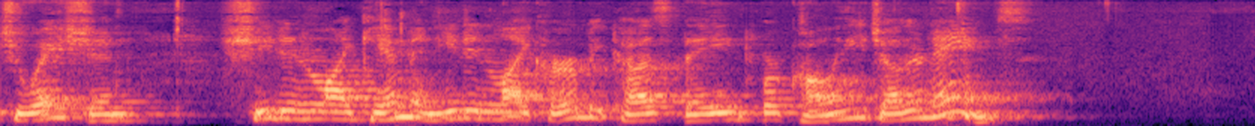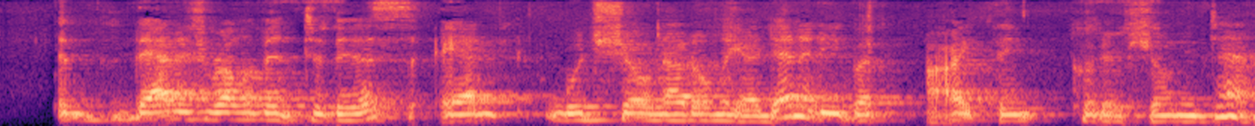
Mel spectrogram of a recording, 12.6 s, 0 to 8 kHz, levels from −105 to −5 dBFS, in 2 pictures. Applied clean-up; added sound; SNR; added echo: neural mask model Resemble Enhance denoiser.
